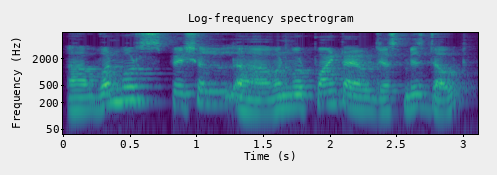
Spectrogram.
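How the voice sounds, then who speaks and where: A man's voice: a little high, animated, normal speed, roomy sound, slight background noise. A man teaching a German class, patiently spelling words out letter by letter and speaking to his students as friends.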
